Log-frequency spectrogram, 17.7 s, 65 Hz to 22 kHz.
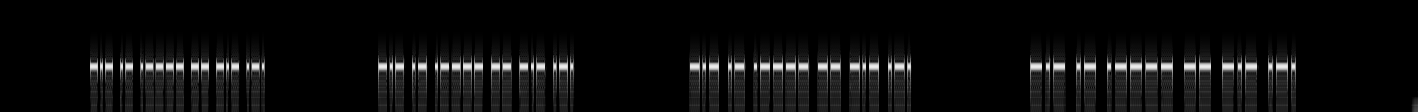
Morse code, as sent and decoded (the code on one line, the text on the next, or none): -.- .- .---- -- -.- .-. / -.- .- .---- -- -.- .-. / -.- .- .---- -- -.- .-. / -.- .- .---- -- -.- .-.
KA1MKR KA1MKR KA1MKR KA1MKR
